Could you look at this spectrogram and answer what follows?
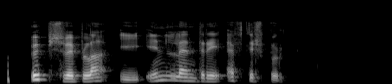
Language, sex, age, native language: Icelandic, male, 50-59, Icelandic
